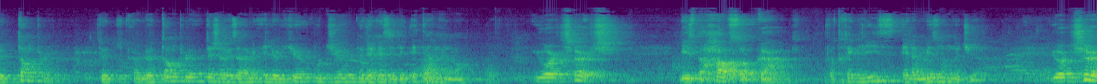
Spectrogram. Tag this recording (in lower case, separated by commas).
speech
